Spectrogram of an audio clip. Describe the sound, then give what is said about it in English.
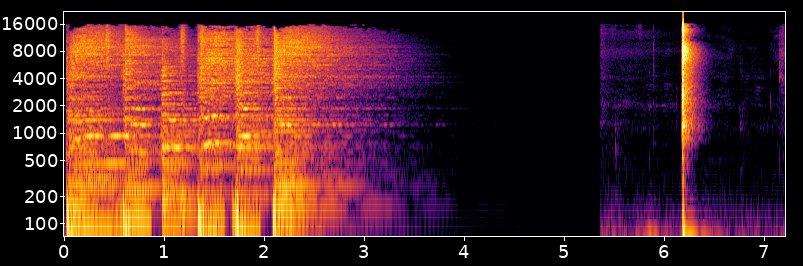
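A single sharp hand clap cracks out over a low hum, following a stretch of silence after a few seconds of tonal, musical sound fade away. “I'm clapping now so you can cut it and then line that back okay, up.”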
